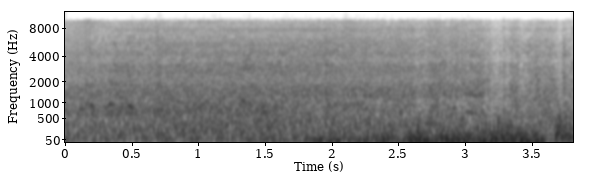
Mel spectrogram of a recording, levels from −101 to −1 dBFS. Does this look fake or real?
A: real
